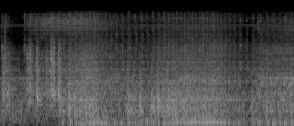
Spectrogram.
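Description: A dropped motorbike's engine starts up and settles into a steady, loud, rumbling idle, close by and continuous with no talk.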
